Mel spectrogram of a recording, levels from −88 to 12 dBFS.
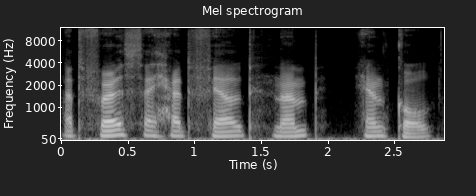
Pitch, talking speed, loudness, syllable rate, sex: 135 Hz, 165 wpm, -18 LUFS, 3.7 syllables/s, male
